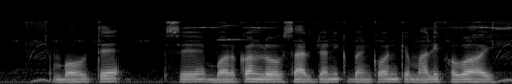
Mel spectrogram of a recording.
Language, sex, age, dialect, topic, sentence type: Magahi, male, 25-30, Western, banking, statement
